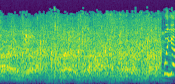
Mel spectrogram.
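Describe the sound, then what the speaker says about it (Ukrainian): Members of parliament fill the chamber with loud, continuous crowd noise of applause mixed with shouted jeers, sustained throughout before a brief voice cuts in at the end. "вигуки «ганьба» від опонентів."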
